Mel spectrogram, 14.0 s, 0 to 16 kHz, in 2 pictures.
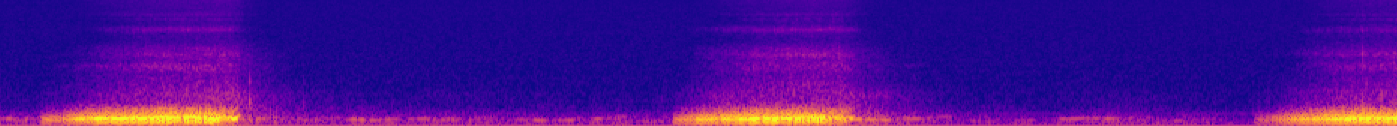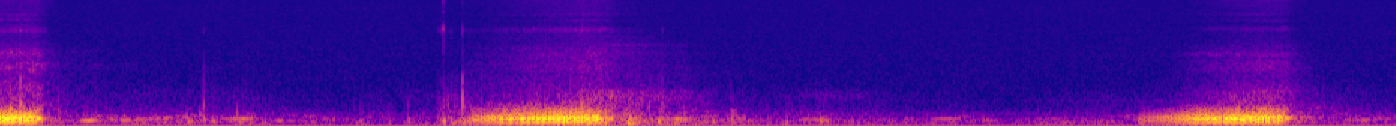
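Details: Sleeping cat with one eye open: five regular, buzzing snores at about 20 breaths a minute with quiet pauses between; loud snoring in sleep.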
